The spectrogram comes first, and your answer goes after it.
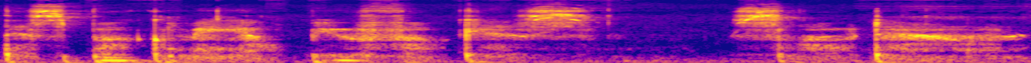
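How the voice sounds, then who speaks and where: A whisper delivered at a very slow pace. Each word comes out hushed and drawn out. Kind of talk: ASMR reading. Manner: whispered.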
